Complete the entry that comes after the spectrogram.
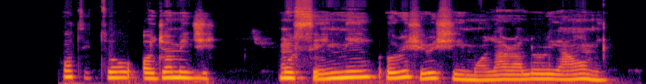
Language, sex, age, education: Yoruba, female, 15-29, tertiary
